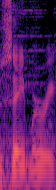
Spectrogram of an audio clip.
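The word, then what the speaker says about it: Sault Ste. Marie: I'm from Michigan so I should say s St Marie correctly yeah you did say it right uh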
